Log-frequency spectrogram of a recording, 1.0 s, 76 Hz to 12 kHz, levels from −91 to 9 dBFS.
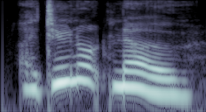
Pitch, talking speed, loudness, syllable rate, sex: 230 Hz, 235 wpm, -12 LUFS, 5.0 syllables/s, female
